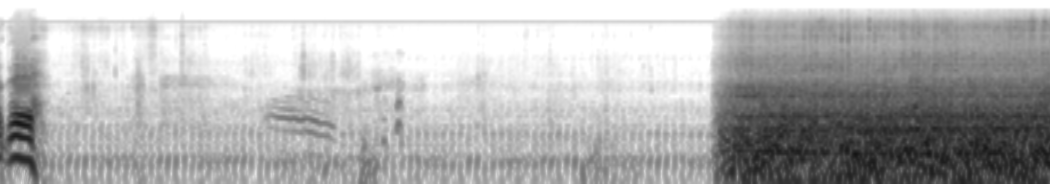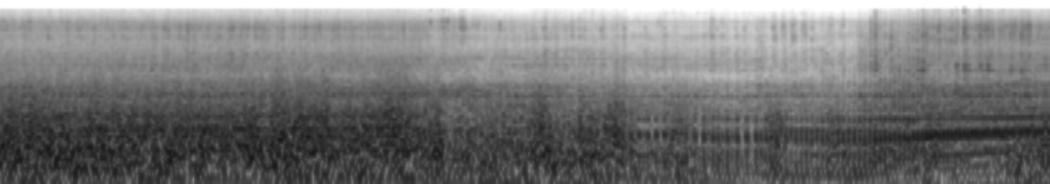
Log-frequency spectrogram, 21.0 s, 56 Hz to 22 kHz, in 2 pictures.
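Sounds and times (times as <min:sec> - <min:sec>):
dirt bike engine: 0:00.0 - 0:21.0
wind rush on microphone: 0:07.2 - 0:21.0.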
